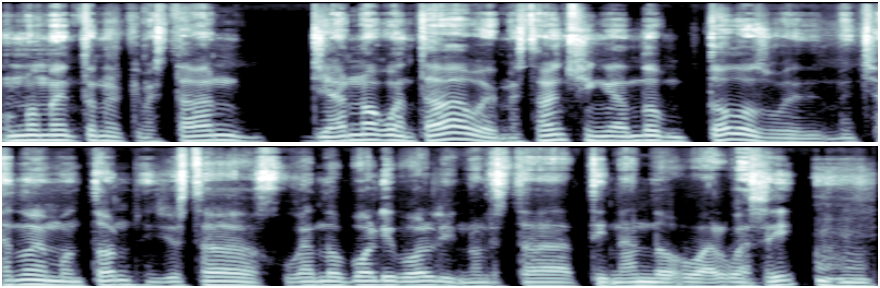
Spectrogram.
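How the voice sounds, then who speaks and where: A man with a Mexican accent speaks at a very fast pace and medium pitch. His tone is dark and mellow, and the sound is dry and close with no echo. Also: ordinary pitch variation. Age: 30s. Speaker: podcast co-host. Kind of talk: casual chat.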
